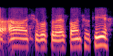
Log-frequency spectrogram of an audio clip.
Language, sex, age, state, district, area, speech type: Kashmiri, male, 30-45, Jammu and Kashmir, Srinagar, urban, conversation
